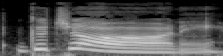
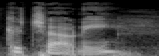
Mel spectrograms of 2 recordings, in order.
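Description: First: The name is said in an Italian way. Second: The name is said in a plain English way.

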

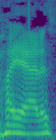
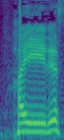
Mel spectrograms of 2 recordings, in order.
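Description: First: It is said with an East Coast pronunciation. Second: It is said with a general pronunciation.

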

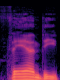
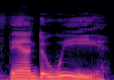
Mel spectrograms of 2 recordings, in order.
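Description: First: It ends in a plain 'dee' with no 'w'. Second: It ends in 'dawee' with a 'w' sound. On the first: The speaker calls it wrong. "I've always heard her name pronounced and spelled Thandie" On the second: The speaker calls it right. "It's actually Thandawee"

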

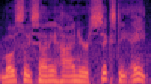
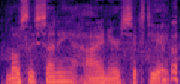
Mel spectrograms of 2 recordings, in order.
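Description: First: It is read in a plain, ordinary way. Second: It is read in a calm, soothing way.

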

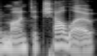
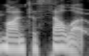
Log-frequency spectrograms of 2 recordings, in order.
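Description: First: It is said the way Virginians say it. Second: It is said the way Georgians say it.

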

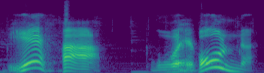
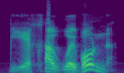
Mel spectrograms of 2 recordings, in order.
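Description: First: It is said with flair and energy. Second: It is said flatly, without much energy.

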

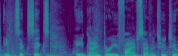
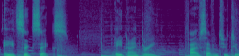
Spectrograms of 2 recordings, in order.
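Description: First: The number is said at normal speed. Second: The number is said slowly.

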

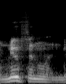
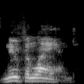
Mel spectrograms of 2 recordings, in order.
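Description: First: The final syllable is not stressed. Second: The final syllable carries the stress. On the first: The speaker calls it wrong. "in my good old New England accent, I would probably pronounce it like" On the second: The speaker calls it right. "they're very, very specific that it's Newfoundland. Like, oh, wow. Land is where"

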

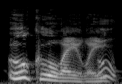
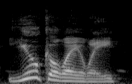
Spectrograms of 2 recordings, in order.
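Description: First: The word has its traditional local Hawaiian pronunciation. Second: The word has a non-local, non-traditional pronunciation. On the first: The speaker is from Hawaii. The speaker calls it right. "his traditional pronunciation ... That's right" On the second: The speaker is not from Hawaii. The speaker calls it wrong. "If you say ukulele, then you ain't local"

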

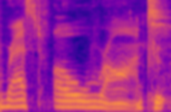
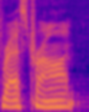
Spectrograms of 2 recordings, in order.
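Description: First: Every syllable is said fully and separately. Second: The middle syllable is squeezed together and reduced. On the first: It helps with remembering the spelling. "you got to do phonetically" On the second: It is how people normally say it. "It's an elision when we say it"

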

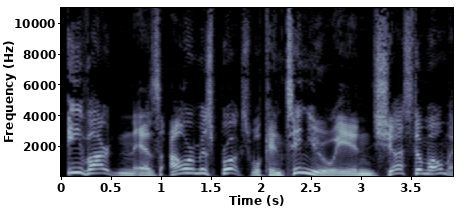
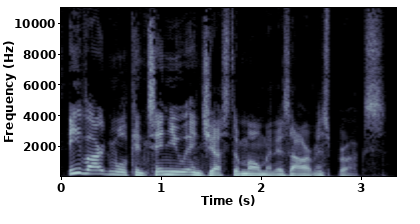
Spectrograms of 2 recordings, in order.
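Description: First: It is said with more flair and energy. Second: It is said plainly, with little energy.

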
